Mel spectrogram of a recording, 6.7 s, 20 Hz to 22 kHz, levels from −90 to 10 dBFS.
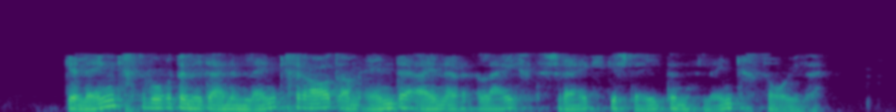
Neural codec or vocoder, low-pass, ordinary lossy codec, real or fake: none; 3.6 kHz; MP3, 24 kbps; real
